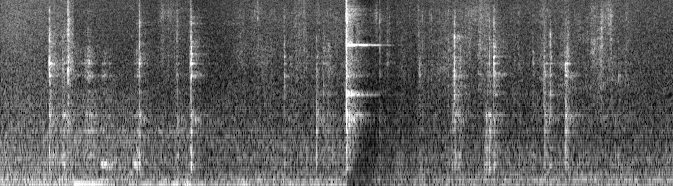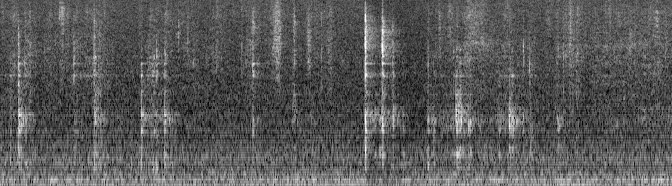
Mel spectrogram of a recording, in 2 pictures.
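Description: Hex keys and a steel valve spring compressor clinking and tapping against a Honda K-series cylinder head while the tool's bolts are tightened: many light metal ticks, with one sharp ringing clink about three and a half seconds in.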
